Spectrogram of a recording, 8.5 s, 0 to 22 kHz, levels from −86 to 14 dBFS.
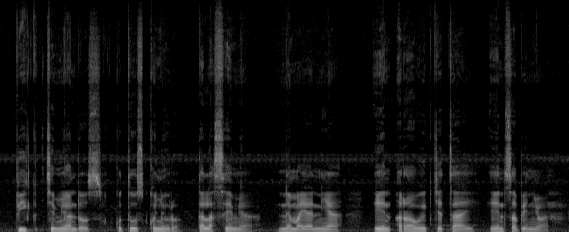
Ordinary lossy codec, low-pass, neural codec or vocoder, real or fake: none; none; none; real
